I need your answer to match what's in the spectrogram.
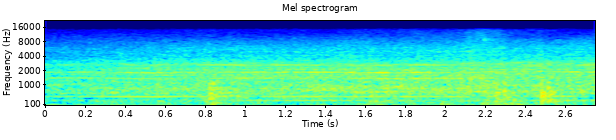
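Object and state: Nothing is struck.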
